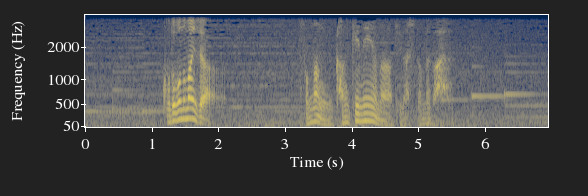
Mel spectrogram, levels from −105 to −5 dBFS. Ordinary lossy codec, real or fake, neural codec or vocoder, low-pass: none; real; none; 3.6 kHz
